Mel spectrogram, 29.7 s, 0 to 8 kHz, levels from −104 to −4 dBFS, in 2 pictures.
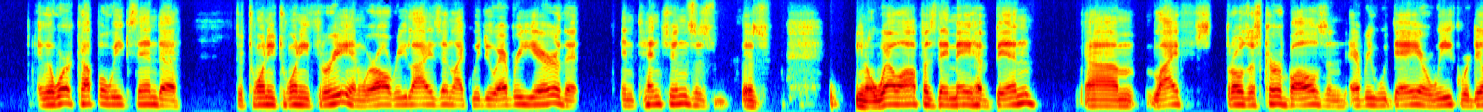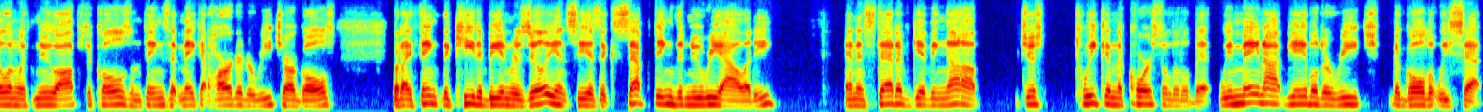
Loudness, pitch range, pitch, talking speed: -14 LUFS, 125-145 Hz, 135 Hz, 190 wpm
